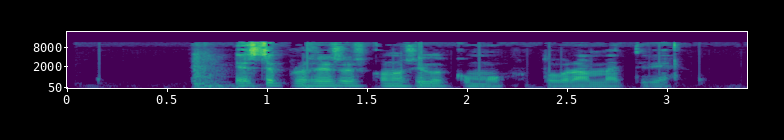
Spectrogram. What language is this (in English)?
Spanish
